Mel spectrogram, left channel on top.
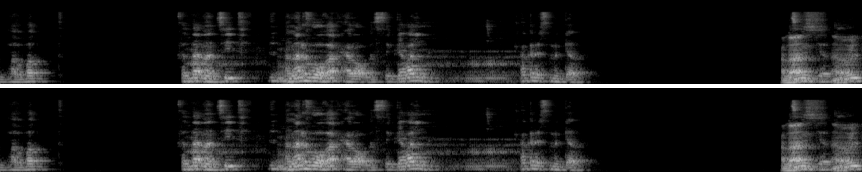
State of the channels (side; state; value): both; identical; correlation 1.00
